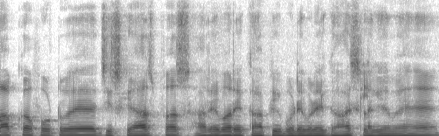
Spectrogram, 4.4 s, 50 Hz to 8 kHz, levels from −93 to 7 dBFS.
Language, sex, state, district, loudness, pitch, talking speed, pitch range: Hindi, male, Bihar, Supaul, -25 LUFS, 115 Hz, 175 wpm, 110-120 Hz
